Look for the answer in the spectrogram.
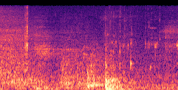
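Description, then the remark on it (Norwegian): Water poured into a glass at an evening event at Union Sende in Drammen, a soft trickle with light splashing that swells briefly partway through, over quiet background noise with no voices. “Jeg får helle litt vann.”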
